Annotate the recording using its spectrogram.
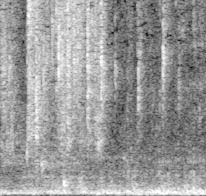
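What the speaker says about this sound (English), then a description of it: "and just under a very gentle trickle" A gentle trickle of tap water runs steadily over a lock of wool fleece being rinsed by hand, a soft, continuous splashing heard close and alone.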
